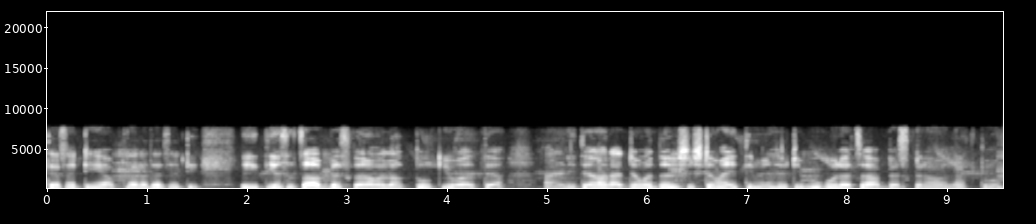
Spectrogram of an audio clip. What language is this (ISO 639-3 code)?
mar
